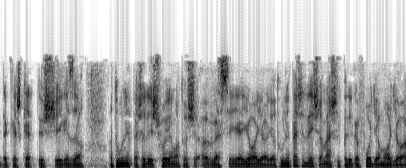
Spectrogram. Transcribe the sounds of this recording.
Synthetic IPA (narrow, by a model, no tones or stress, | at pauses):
d̪ɛkɛʃkɛt̪ːøːʃːeːɡɛzɒɒt̪uːlneːpɛʃɛd̪eːʃfo̞jɒmɒt̪o̞ʃvɛseːjɛjɒjɒjɒt̪uːlneːpɛʃɛd̪eːʃɒmaːʃik̚pɛd̪iɡɒfo̞ɟɒmɒɟɒ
